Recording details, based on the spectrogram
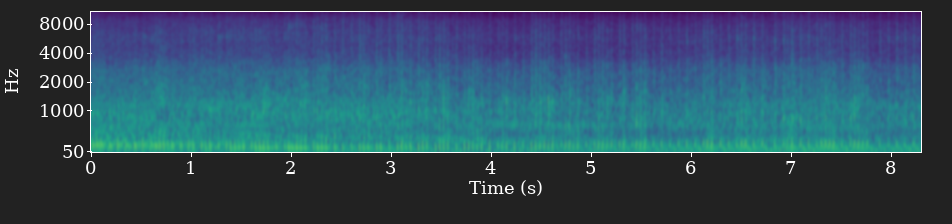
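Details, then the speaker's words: Junk lawn tractor's small Briggs engine: fires about four beats a second, uneven and lumpy, with fuel blowing out of the carb; only keeps running on choke, so the carburetor still has issues. "[Applause] yeah only wants to run up the choke on so definitely still has some carb issues with it"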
